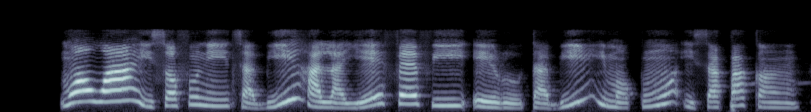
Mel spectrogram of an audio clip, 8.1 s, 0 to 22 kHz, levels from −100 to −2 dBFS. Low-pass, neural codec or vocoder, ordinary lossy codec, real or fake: 7.2 kHz; codec, 16 kHz in and 24 kHz out, 1 kbps, XY-Tokenizer; none; fake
